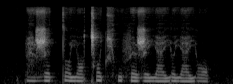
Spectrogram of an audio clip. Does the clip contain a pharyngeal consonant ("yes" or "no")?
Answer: no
